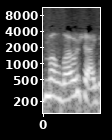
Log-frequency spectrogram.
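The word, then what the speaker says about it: Molossia: Tell us about the Republic of Malaysia. Am I pronouncing it right? – You are correct. The Republic of Malaysia.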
